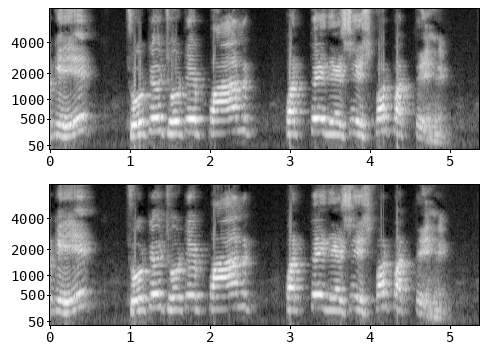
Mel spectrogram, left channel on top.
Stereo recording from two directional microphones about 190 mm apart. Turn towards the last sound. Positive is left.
turn(degrees=45)  # may be behind; listen again after turning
